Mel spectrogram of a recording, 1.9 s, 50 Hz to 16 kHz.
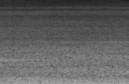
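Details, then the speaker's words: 5500 BTU window air conditioner compressor started on a Samlex 600 W pure sine wave inverter (1000 W surge); steady low hum, no stumbling, battery voltage dipping from 12 to 11.9 V under load. "Okay, compressor came on, I could hear it. It started up no problem."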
